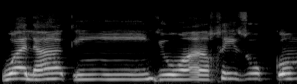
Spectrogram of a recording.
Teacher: लेकिन कहीं नून की आवाज भी नाकिस सी आ रही है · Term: इदगाम नाकिस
